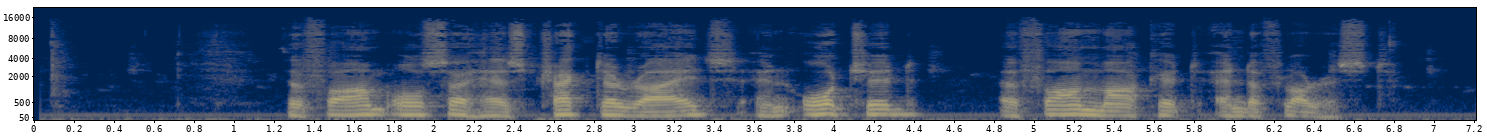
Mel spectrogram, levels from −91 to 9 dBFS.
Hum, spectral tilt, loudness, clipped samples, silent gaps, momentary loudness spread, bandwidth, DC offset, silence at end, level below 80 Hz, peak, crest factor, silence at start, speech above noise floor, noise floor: none; -6 dB/octave; -26 LUFS; under 0.1%; none; 11 LU; 15.5 kHz; under 0.1%; 0.45 s; -54 dBFS; -10 dBFS; 16 dB; 0.1 s; 30 dB; -55 dBFS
